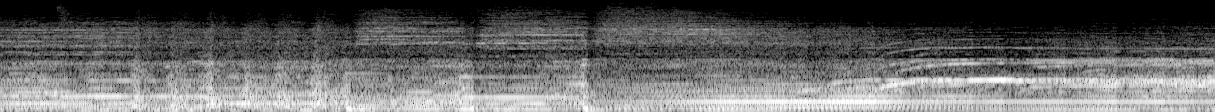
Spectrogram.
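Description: Live rock band with electric guitars, bass, keyboards and drum kit playing an instrumental passage with no singing. About halfway through the band holds one long chord while a lead line bends and glides above it.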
